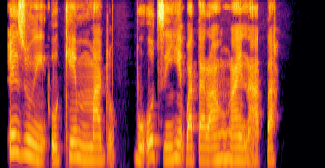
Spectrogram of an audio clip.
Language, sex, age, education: Igbo, female, 15-29, tertiary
